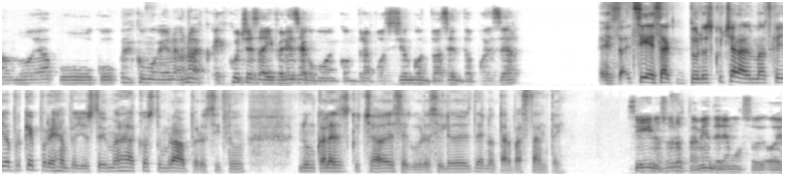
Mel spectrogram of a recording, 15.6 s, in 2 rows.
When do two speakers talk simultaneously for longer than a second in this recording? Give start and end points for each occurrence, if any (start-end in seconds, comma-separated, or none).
none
